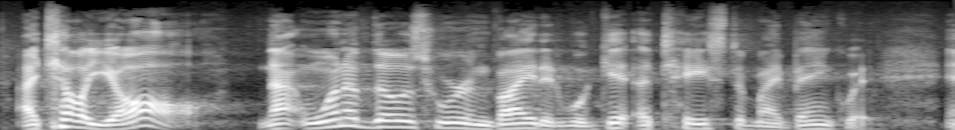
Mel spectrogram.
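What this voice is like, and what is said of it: Put-on Southern accent. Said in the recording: “Southern accent. Y'all, right?”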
